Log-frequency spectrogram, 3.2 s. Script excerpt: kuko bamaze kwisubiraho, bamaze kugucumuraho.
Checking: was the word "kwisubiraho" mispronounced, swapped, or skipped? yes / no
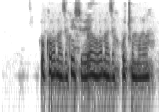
no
